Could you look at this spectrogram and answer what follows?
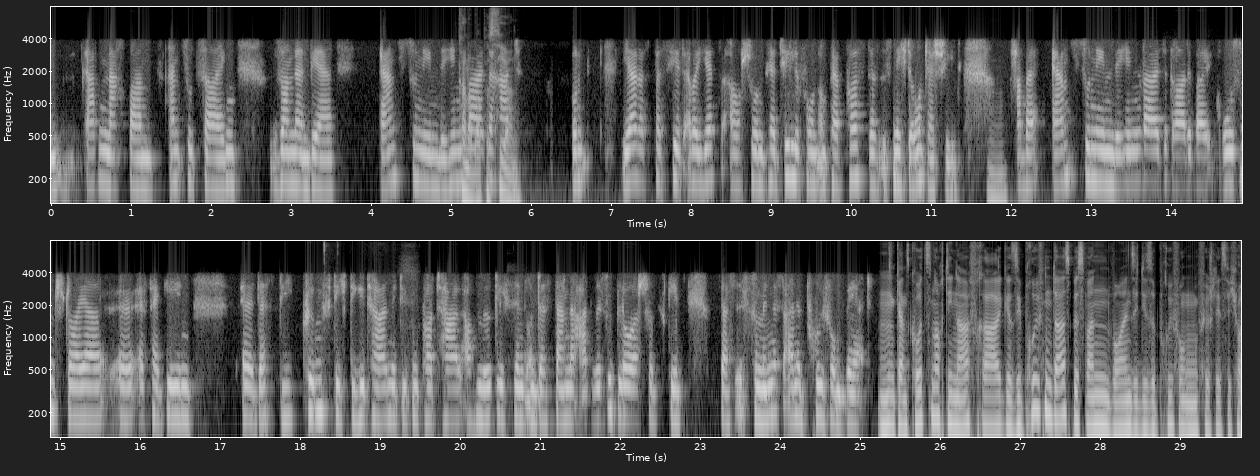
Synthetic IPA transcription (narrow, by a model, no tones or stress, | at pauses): ɡaɐtn̩nːaχb̥aːɐnʔant͡sut͡saɪɡŋ̩zɔndɐnveːɐ | ʔɛɐnst͡suneːməndəɦɪnvaɪzəhat | ʔʊntjaːdaspasiːɐtʔa̰ːbɐjɛt͡sta̰ʊxʃoːnpʰɛɐtʰeːləfoːnʊ̰nt̚pʰɛɐpʰɔst̚d̥asɪstnɪçtd̥eːɐʔʊntɐʃiːtʔaːbɐʔɛɐnst͡suneːməndəhɪnvaɪzəɡʁaːɾəbaɪɡʁoːsn̩ʃtɔʏɐʔɛːfɛɐɡeːənʔɛːdasd̥iːkʰʏnftɪçd̥iɡitʰaːlmɪt̚d̥iːzəm̩pʰɔɐtʰaːlʔa̰ʊxmøːklɪçz̥ɪntʊnt̚d̥asd̥anːəʔa̰ːɐtvɪsl̩bloʊɐʃʊt͡sɡ̥iːp̚td̥asɪstt͡sumɪndəstʔa̰ɪnəpʁ̥yːfʊŋveːɐt̩m̩ɡ̥ant͡skʰʊɐt͡snɔχd̥iːnaːχfʁ̥aːɡəziːpʁ̥yːfn̩dasb̥ɪsv̥anvɔlənziːdiːzəpʁ̥yːfʊŋənfyːɐʃleːsv̥ɪçhɔ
